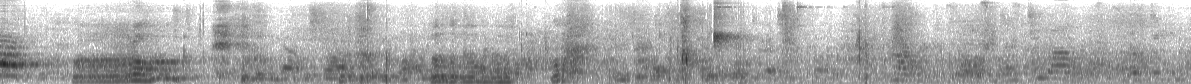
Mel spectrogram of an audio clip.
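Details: Two pet dogs, a Doberman named Bella and a new cocker spaniel named Addie, fighting indoors: rough growls and short high yips overlap in bursts, with people talking throughout and a steady low electrical hum.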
